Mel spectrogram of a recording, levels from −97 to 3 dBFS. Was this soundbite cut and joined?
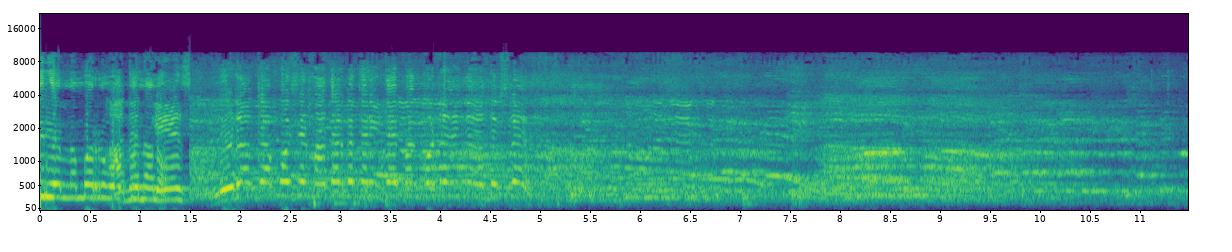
yes; 1 cut; at 1.5 s

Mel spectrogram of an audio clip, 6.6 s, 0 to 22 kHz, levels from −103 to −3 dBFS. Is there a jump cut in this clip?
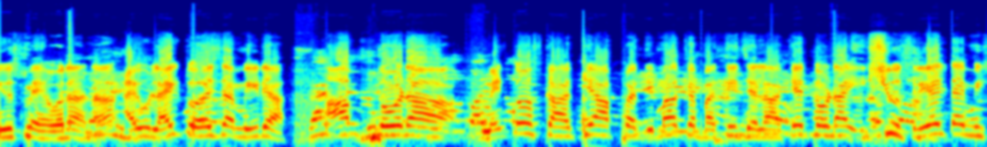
no; 0 cuts

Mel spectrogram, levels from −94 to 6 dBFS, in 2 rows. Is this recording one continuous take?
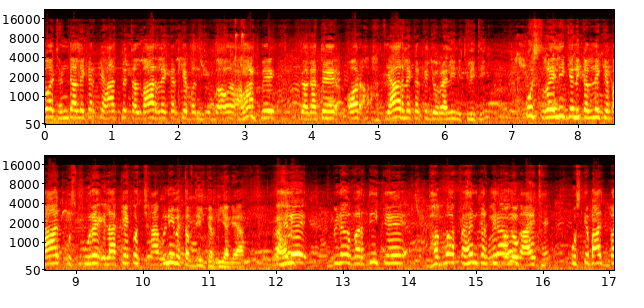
yes; 0 cuts

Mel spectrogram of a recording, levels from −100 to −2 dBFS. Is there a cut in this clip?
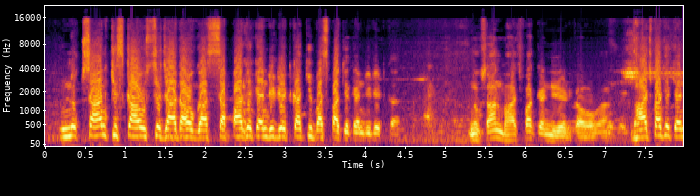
no; 0 cuts

